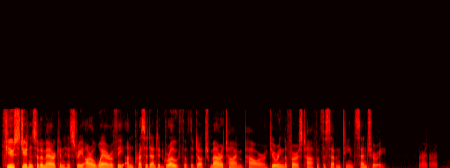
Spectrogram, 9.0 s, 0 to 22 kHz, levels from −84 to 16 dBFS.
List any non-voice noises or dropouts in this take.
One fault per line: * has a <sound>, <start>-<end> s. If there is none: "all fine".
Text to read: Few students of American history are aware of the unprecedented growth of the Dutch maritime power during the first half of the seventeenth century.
* has a laugh, 8.4-8.8 s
